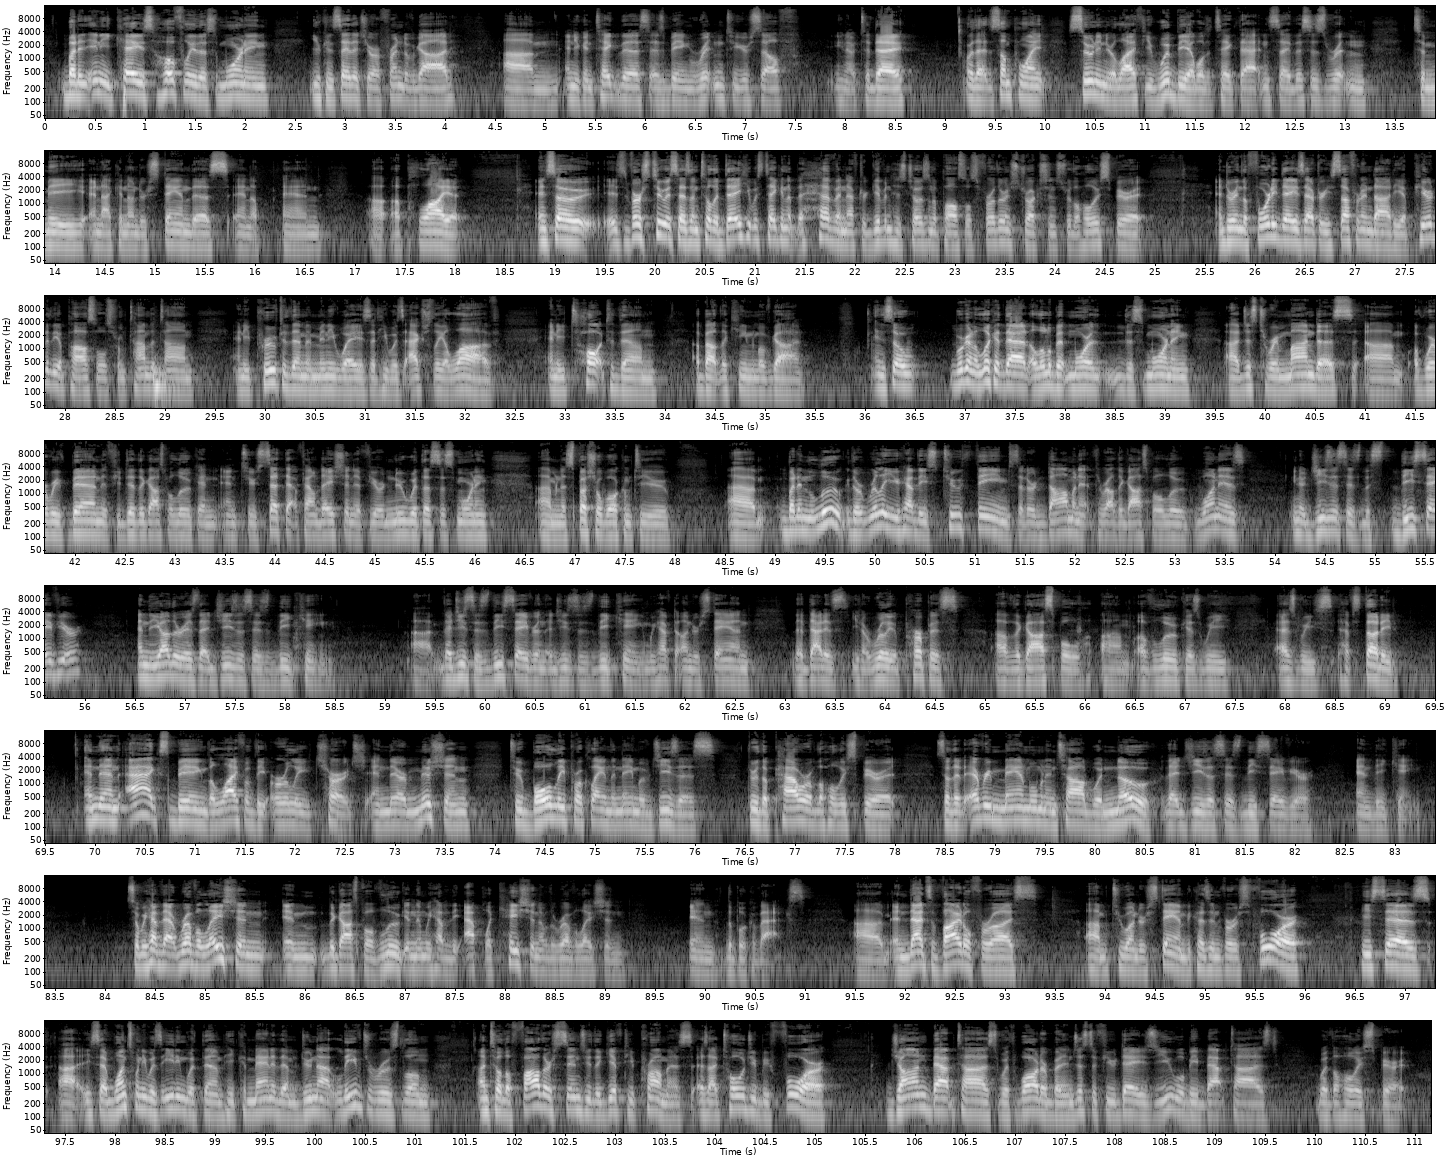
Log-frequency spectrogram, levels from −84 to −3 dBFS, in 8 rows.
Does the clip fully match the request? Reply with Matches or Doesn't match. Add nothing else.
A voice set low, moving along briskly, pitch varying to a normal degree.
Matches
